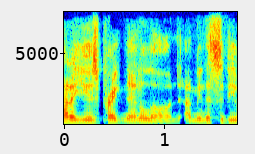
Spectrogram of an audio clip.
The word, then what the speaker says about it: pregnenolone: Sometimes people say pregnenolone or something like that, like it's cannelloni or something. It's pregnenolone, it's how you pronounce it.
